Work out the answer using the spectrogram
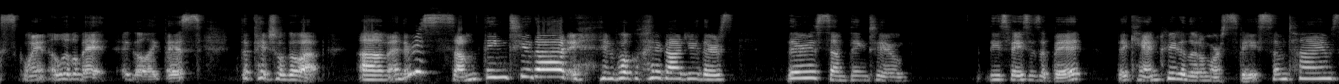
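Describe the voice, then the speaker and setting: Low-voiced woman voice teacher, chatty. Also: far from the mic, slight background noise. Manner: candid, chatty, analytical, heavy use of "like". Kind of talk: casual reaction commentary.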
